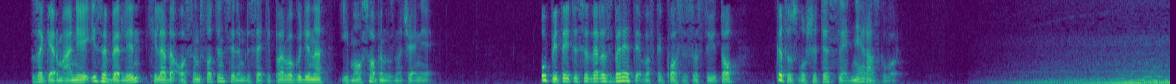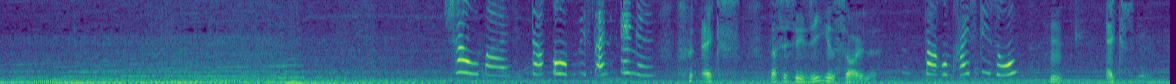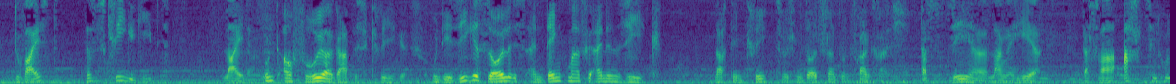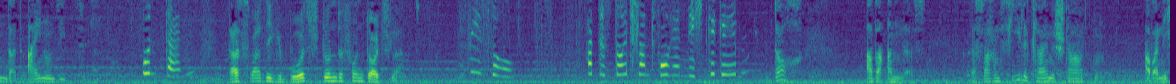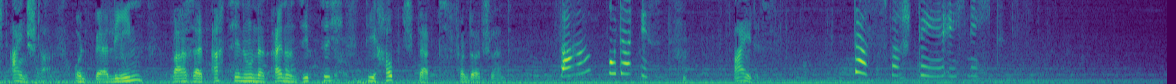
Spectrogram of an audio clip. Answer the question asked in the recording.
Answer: През 1871 година завършва войната между Франция и Прусия – Това е същевременно раждането на Германия като цялостна държава.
